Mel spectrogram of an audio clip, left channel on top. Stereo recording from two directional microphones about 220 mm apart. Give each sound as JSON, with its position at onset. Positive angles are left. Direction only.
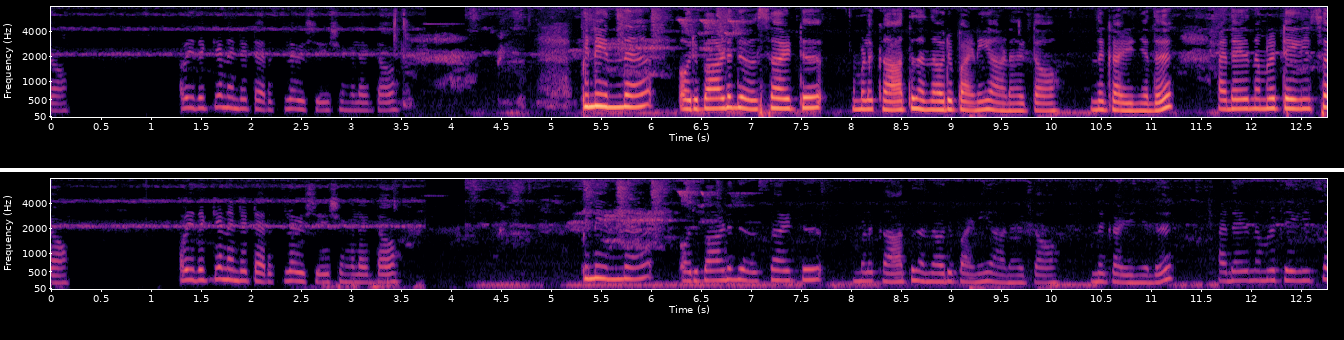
{"t": 1.3, "sound": "speech", "side_deg": -10}
{"t": 5.3, "sound": "a woman's voice", "side_deg": 40}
